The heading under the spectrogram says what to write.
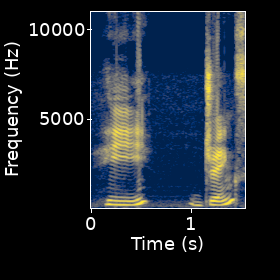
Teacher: DR make the sound j. So add a very soft j in between.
